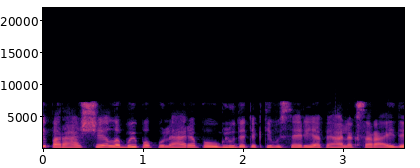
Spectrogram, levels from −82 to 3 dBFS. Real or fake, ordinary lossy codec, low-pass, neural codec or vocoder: real; AAC, 48 kbps; 7.2 kHz; none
